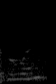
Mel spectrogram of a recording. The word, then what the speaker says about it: Cohen: How to pronounce Cohen? Cohen?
